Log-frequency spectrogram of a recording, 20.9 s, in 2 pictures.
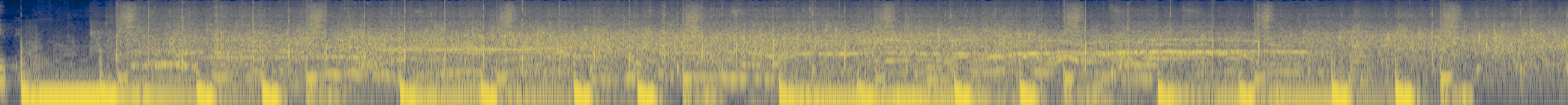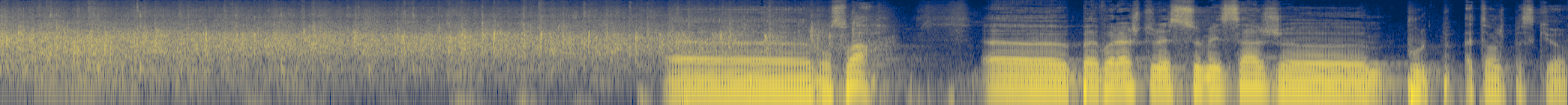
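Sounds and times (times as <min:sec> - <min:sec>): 
speech: 0:00.0 - 0:00.3, 0:16.0 - 0:16.4, 0:17.0 - 0:20.9
audience applause: 0:00.6 - 0:16.4.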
